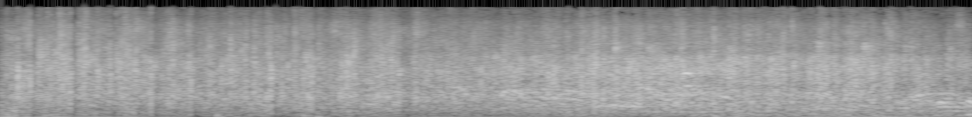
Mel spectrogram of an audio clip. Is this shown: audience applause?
yes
